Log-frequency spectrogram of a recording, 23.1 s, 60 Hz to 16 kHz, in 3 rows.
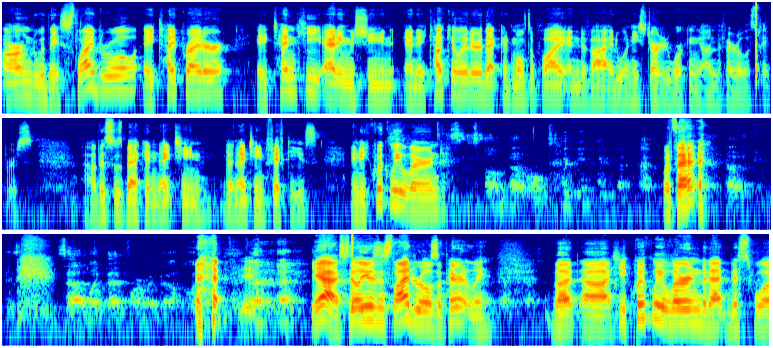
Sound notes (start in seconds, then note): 12.5 laughing; 15.3 all laughing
